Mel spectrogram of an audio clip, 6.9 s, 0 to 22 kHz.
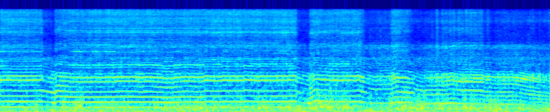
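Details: Rebuilt 1985 Yamaha YZ80 80cc two-stroke, warm, under load on its first ride: a crisp, high buzz pulls hard, its pitch climbing then dropping at each shift, even and strong. The silencer is not working well. A healthy engine.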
